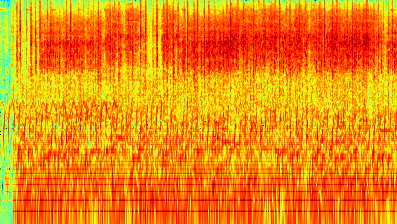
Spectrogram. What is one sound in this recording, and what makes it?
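Cartoon plants fire rapid popping shots in a video game.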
